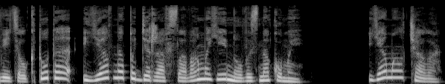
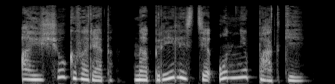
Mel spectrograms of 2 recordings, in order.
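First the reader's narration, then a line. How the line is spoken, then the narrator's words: Whispered behind back. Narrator (Russian): уже шепотом за спиной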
